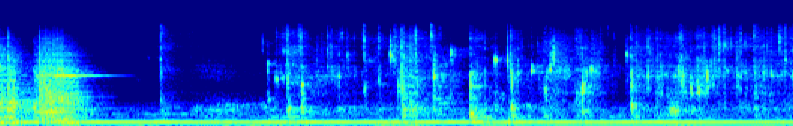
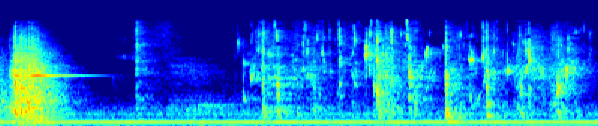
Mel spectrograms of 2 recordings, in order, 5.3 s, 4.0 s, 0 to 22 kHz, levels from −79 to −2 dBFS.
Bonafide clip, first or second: second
